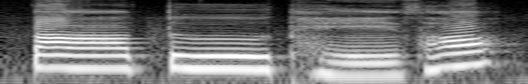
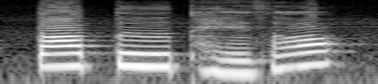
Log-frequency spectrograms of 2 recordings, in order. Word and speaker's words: 따뜻해서: Thì các bạn sẽ nối sờ và hờ lên, các bạn đọc thành âm thờ, sẽ là 따뜻해서, 따뜻해서 좋아해요.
